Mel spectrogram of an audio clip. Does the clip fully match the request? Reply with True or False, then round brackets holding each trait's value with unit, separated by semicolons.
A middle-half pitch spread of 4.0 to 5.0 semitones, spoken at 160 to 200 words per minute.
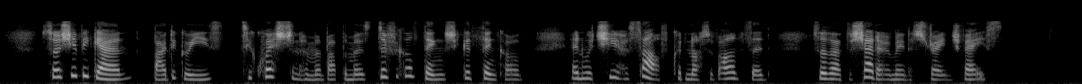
True (4.5 semitones; 185 wpm)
